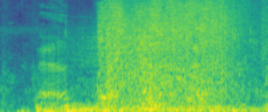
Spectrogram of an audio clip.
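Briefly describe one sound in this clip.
Flames burst and roar close by.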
